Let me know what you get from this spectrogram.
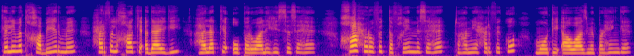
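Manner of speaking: usual speaking voice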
